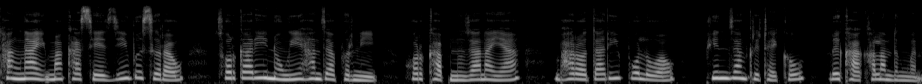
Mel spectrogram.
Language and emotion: Bodo, neutral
